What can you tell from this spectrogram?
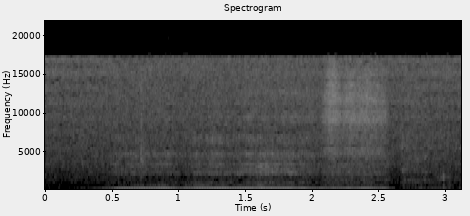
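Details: Big black Labrador dog snoring and dreaming in sleep: a low, steady rumbling sound with soft room noise around it; snoring.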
